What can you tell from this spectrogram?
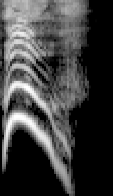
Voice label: SHOUTS, Gospel, PREACHER; Spectrasonics; Vocal Planet

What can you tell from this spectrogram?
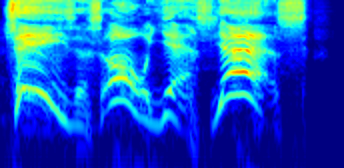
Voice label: PREACHIN, Gospel PREACHER

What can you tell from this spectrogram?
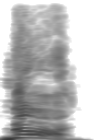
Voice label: COUNT, Vocal Planet, R&B & Dance, COUNTING; ILIO

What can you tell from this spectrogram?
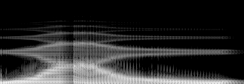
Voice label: FORMANT, Funky Vocals

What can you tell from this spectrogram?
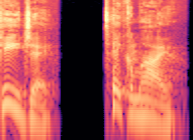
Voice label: Vocals

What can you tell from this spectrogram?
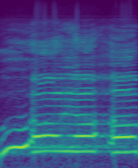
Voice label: AFRA GIRL, ETHNIC; AMG; Global Trance Mission VOL-2

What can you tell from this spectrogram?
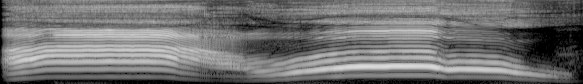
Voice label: ZULU MALE; Spectrasonics; Heart of Africa 2; S.MALEDRY

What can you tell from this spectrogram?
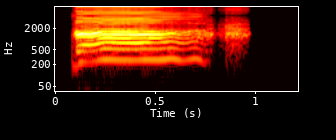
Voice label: female d120bpm, voice; FX; Mutekki Media; Dance Ultra Voice VOL-1

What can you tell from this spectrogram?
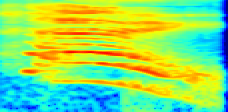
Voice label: "heey", shouts; Best Service; Hyper Dance

